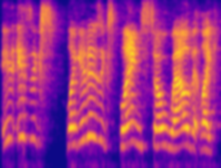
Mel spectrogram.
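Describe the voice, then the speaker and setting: A young woman co-hosting a casual livestream book chat, rambling in an animated way with lots of "like". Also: high voice, unhurried. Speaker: book club co-host. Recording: dull lo-fi video call audio.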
